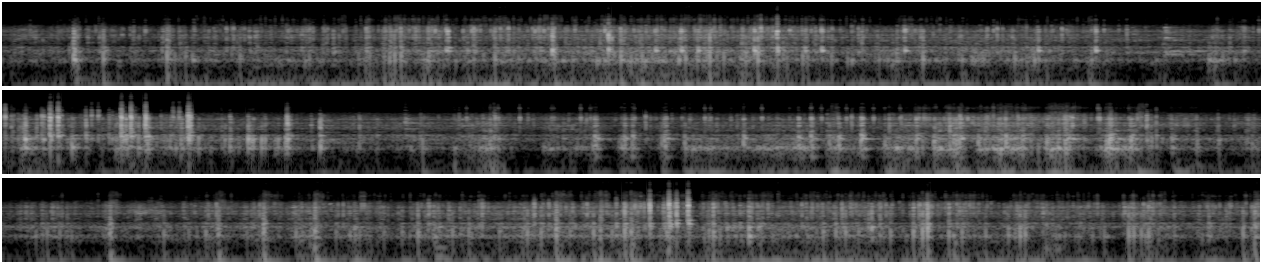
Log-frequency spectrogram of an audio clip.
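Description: Bicycle rattling and jolting as it rolls downhill over rough grass and dirt, with a steady rush of tyre noise. Sharp knocks come about ten seconds in and again later on.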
